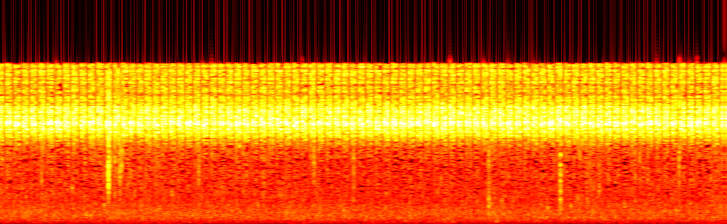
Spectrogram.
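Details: Crickets at night by a river, a steady high pulsed trill running without pause, over a broad rushing wash of river water and scattered sharp crackles from a campfire.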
